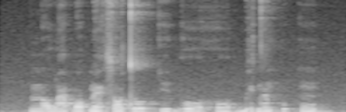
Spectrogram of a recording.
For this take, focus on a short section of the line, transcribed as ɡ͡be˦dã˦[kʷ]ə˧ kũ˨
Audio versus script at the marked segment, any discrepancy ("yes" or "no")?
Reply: no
